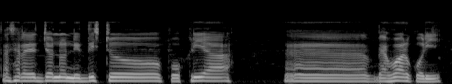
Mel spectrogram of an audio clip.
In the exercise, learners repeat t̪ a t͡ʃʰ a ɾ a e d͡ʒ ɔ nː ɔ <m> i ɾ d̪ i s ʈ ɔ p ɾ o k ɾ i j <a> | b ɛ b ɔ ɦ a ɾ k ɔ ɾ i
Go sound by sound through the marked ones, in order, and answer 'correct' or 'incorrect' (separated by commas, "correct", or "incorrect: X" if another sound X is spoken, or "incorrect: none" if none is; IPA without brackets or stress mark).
incorrect: n, correct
